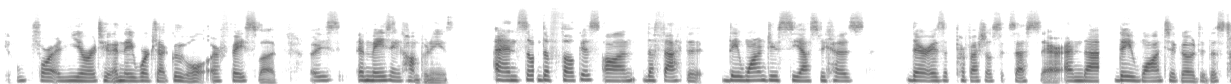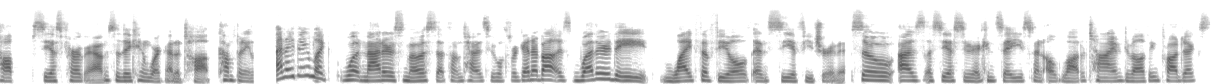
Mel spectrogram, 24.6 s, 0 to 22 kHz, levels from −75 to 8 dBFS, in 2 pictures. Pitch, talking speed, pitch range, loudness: 175 Hz, 230 wpm, 165-195 Hz, -28 LUFS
